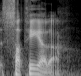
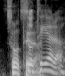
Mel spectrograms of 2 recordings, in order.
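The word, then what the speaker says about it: sautera: Vad betyder satera? – Sotera.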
